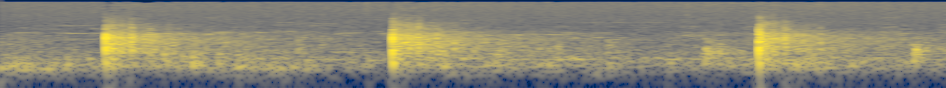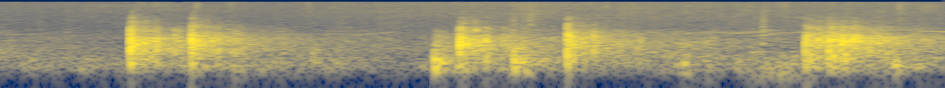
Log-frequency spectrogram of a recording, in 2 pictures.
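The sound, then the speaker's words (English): New Year fireworks being shot off all over a town boom and crackle repeatedly, sharp bursts followed by rolling echoes and trailing crackles, coming every second or two with some overlapping near the end. “They're shooting fucking fireworks all over.”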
